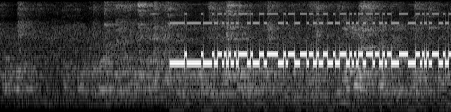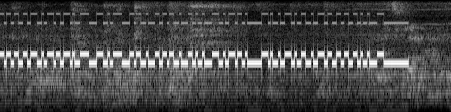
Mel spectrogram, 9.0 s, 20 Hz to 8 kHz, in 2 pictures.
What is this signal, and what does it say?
TTY/TDD text telephone tones (45.45 baud Baudot), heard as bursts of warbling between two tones, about 400 Hz shift, 1600 Hz centre, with the noise of a restaurant. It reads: KREUTZ WAS BORN IN HONOLULU, HAWAII.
